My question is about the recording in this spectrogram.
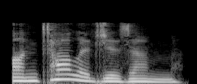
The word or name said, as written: ontologism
